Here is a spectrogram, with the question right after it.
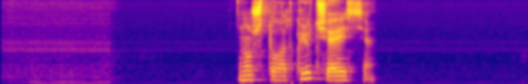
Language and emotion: Russian, neutral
